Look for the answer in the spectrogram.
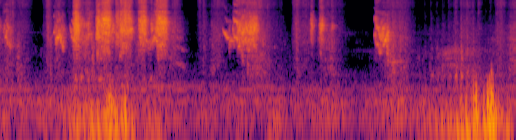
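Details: Budgerigars during love time, giving scratchy, raspy chatter in bursts of high buzzy notes, with short quiet gaps and soft low thumps between them.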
